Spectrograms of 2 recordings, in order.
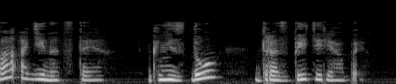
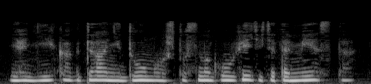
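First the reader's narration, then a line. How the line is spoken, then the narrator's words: Whispered. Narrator (Russian): наконец шепотом проговорил он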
